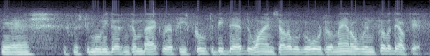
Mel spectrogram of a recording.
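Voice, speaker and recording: An actor playing a chatty, amiable small-town storekeeper and lawyer in an old-time radio drama, rambling and easily sidetracked. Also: male voice, medium pitch, flat delivery, fairly quick, lightly acted. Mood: helpful, folksy. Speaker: supporting actor. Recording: phone-like old radio sound, faint noise.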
